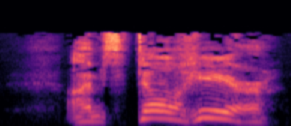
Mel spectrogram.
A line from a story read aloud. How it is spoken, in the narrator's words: Max grunted through clenched teeth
